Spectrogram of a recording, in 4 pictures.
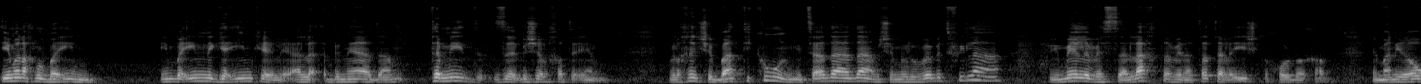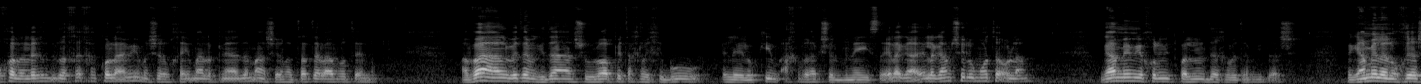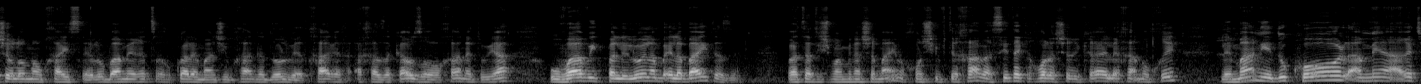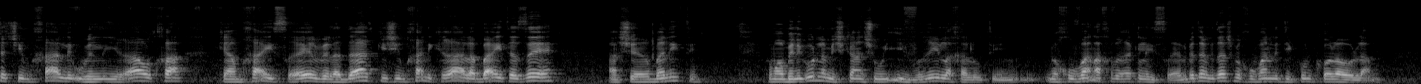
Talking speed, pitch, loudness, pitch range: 145 wpm, 130 Hz, -29 LUFS, 115-150 Hz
